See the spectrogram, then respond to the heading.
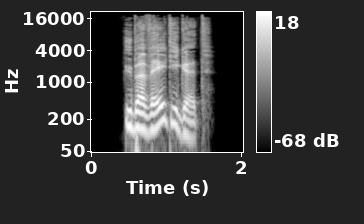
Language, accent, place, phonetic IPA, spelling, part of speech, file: German, Germany, Berlin, [yːbɐˈvɛltɪɡət], überwältiget, verb, De-überwältiget.ogg
- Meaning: second-person plural subjunctive I of überwältigen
